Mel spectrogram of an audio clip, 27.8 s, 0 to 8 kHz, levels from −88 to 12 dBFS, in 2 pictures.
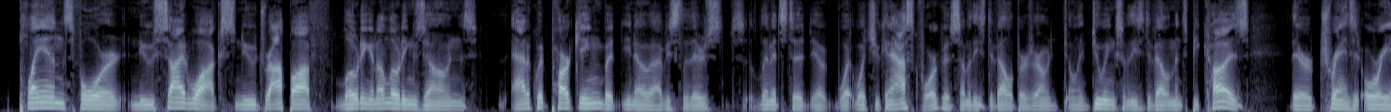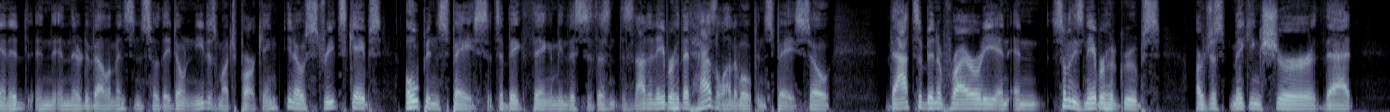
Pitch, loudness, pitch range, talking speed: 110 Hz, -25 LUFS, 100-120 Hz, 205 wpm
